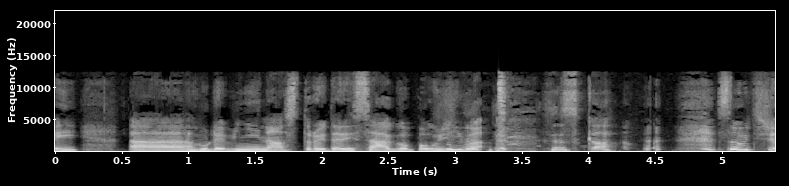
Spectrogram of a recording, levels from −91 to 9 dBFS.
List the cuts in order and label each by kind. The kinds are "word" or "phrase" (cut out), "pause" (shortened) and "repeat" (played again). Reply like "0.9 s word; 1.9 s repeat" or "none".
3.6 s pause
